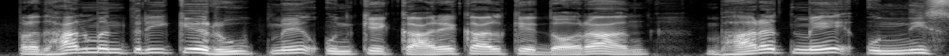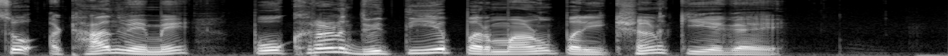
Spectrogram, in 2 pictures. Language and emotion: Hindi, neutral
